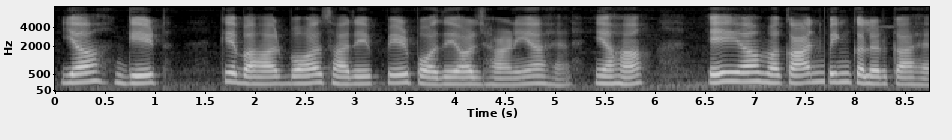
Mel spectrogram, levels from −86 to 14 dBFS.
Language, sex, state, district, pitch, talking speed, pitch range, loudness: Hindi, female, Jharkhand, Jamtara, 220 Hz, 125 wpm, 200-245 Hz, -15 LUFS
